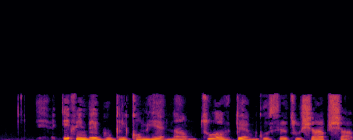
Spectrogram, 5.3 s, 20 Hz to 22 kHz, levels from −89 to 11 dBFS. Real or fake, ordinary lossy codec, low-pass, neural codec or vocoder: fake; MP3, 32 kbps; 7.2 kHz; codec, 16 kHz, 4 kbps, FreqCodec, smaller model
